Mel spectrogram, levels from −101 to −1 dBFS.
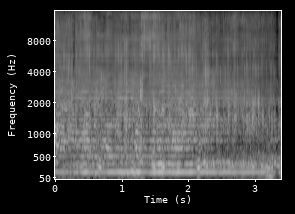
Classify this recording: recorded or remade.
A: remade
